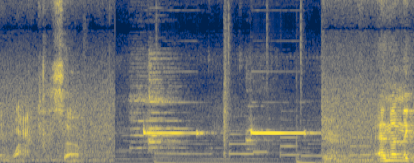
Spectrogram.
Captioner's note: machine beeping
